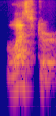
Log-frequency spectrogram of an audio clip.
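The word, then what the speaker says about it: Leicester: looks like leyer Massachusetts they pronounce it leester up there and it's outside of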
